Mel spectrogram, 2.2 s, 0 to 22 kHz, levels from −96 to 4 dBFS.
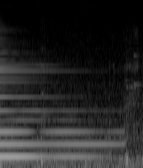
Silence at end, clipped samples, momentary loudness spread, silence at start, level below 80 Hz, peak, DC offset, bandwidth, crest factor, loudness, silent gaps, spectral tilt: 0 s; under 0.1%; 15 LU; 0 s; -64 dBFS; -28 dBFS; under 0.1%; 12.5 kHz; 16 dB; -44 LUFS; none; -6.5 dB/octave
